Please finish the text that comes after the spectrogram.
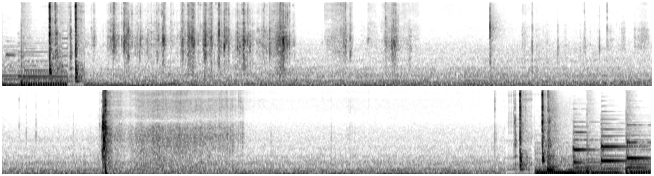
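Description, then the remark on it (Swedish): A match is struck with a sharp scrape and flares into a brief hiss, preceded by soft clicking and rattling, all quiet with no voices. “det var självklart en tändsticka som tänds.”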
